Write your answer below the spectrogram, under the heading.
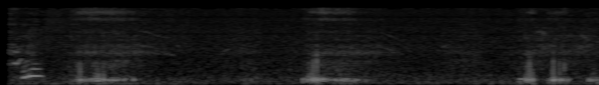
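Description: Quiet, low rattling breath sounds recurring about every two seconds against a hushed room; soft snoring.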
